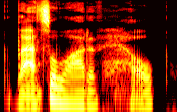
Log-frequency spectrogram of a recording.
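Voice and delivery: dry, low sarcastic remark. A narrator's reading. Man dismissing a colleague's helpers, dry and sarcastic. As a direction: undercut the offer with dry sarcasm. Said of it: "he said sarcastically".

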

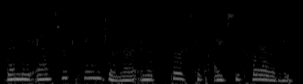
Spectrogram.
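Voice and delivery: ordinary delivery, nothing marked

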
